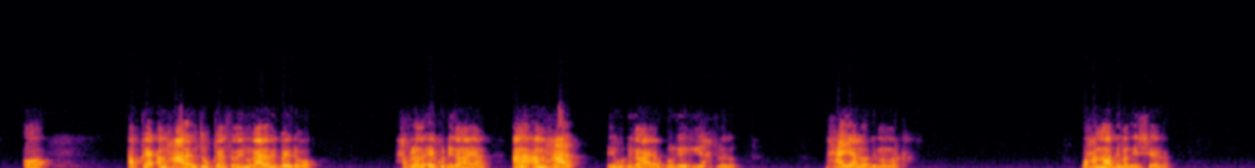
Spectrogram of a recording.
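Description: A woman speaks with animation close to a microphone, pausing between phrases.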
